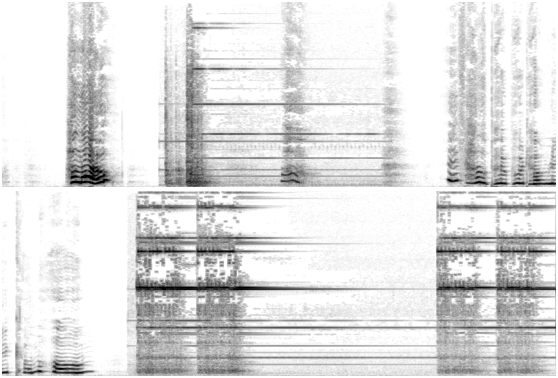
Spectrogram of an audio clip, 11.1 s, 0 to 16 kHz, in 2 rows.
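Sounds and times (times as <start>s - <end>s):
telephone bell ringing: 1.6s - 3.9s, 6.9s - 11.0s
speech: 4.9s - 6.5s.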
